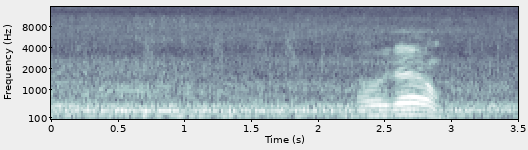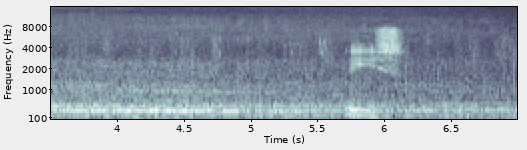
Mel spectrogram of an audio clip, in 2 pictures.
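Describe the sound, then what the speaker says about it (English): Steady buzzing of bees in the video game Don't Starve hums throughout, with two brief bursts of voice rising over it. "Oh, the bees."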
